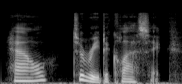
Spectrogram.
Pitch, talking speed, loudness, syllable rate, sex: 150 Hz, 165 wpm, -19 LUFS, 4.7 syllables/s, male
